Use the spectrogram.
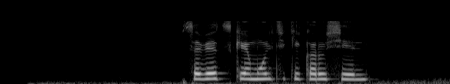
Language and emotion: Russian, neutral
